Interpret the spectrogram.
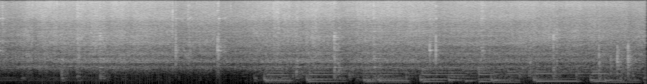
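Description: Pounded chilies, garlic, shallots and ginger sizzling in hot oil in a stainless-steel frying pan as a spatula stirs and scrapes them, with scattered clicks of the spatula against the pan.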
